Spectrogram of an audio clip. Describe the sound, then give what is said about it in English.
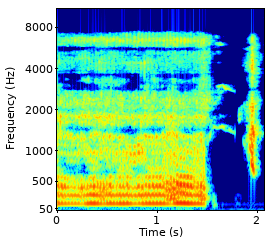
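A person imitates a car engine with one sustained, buzzy, low-pitched vocal drone for about a second and a half, fairly loud and steady, then a brief breathy puff. “Yeah, I think you just need to make like the sound a car makes for a while.”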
